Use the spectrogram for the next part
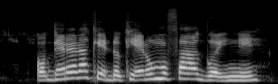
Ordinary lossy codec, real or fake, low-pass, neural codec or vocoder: none; fake; 14.4 kHz; codec, 32 kHz, 1.9 kbps, SNAC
